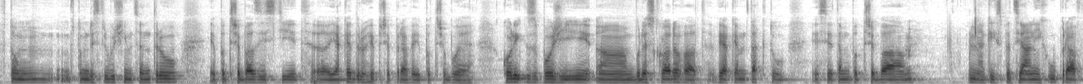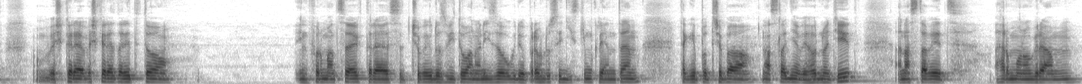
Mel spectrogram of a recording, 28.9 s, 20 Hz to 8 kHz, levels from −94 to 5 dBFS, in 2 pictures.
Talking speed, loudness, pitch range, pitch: 110 wpm, -24 LUFS, 100-105 Hz, 105 Hz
